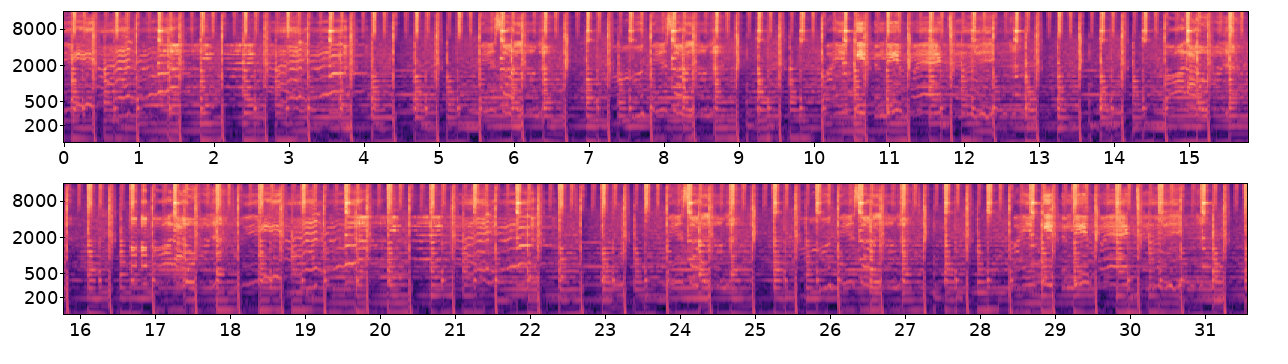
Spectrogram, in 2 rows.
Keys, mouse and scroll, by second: 3.9 scroll down 1, 4.8 click, 10.4 right click, 11.5 click, 13.8-14.1 scroll up 1, 14.8 click, 18.8 click, 22.1 click, 23.6 click, 29.4 scroll up 1, 30.0 scroll down 1, 30.7 scroll up 1.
